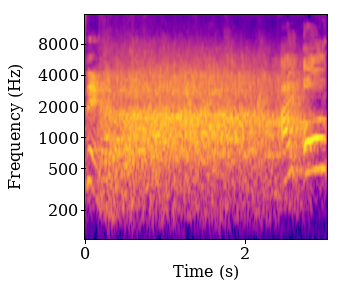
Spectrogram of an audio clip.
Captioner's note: audience laughs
